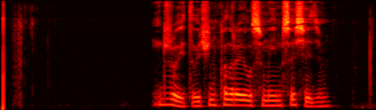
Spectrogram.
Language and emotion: Russian, neutral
